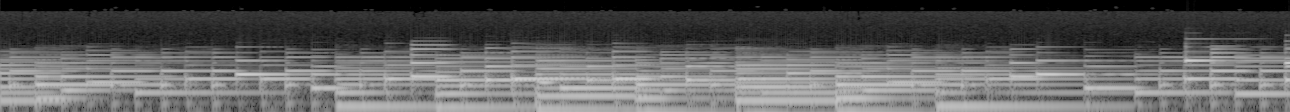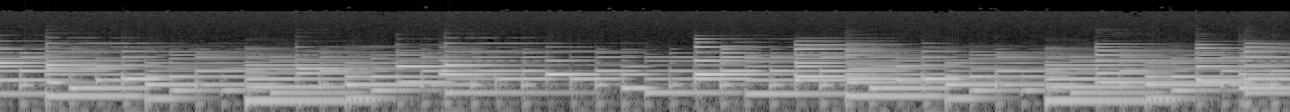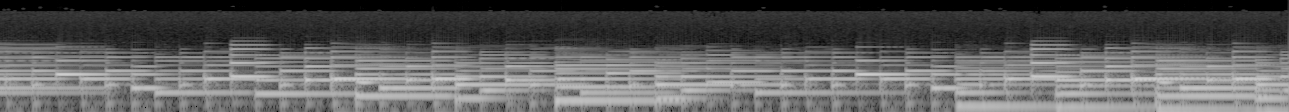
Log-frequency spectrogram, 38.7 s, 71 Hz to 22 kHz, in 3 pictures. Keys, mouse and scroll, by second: 0.5 alt+click, 1.7 alt+click, 4.2 alt+click, 4.4 alt+click, 6.7 space, 6.8 click, 6.9 click, 7.0 space, 7.5 alt+click, 9.4 alt+click, 9.5 alt+click, 14.6 alt+click, 14.9 alt+click, 16.4 alt+click, 18.2 alt+click, 20.0 space, 20.2 click, 20.3 space, 20.8 alt+click, 23.8 alt+click, 24.0 alt+click, 25.7 alt+click, 30.1 space, 30.2 click, 30.4 space, 31.6 alt+click, 32.0-32.4 typing, 33.2 alt+click, 36.7 alt+click, 36.9 alt+click.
